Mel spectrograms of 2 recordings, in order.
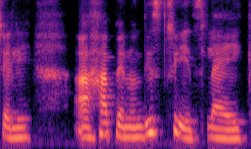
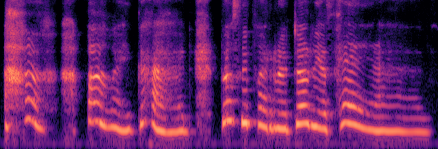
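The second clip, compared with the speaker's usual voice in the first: mock whiny quote; 9 semitones higher than usual. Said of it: "They're like".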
